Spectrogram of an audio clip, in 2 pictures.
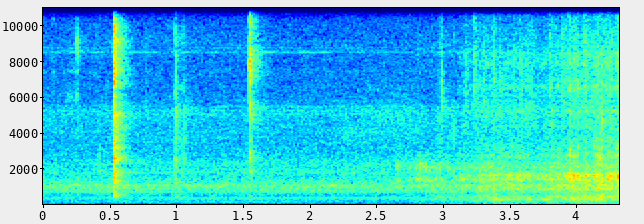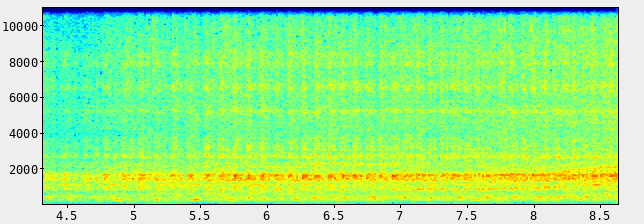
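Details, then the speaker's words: Mini lathe after an ELS conversion, with a spindle encoder fitted and the gearbox and banjo removed. After a few quiet clicks the motor winds up and settles into an even, steady hum at about 938–943 rpm; normal running. "It's saying it's 938, and it's not too far off what the encoder's saying. So the encoder's saying it's 943."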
